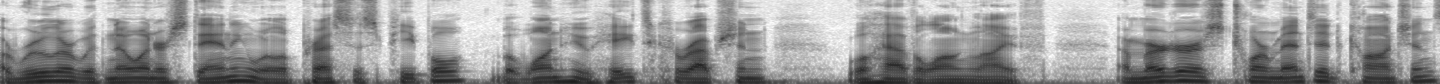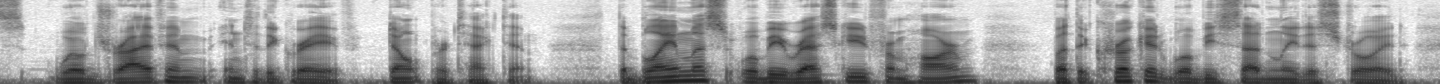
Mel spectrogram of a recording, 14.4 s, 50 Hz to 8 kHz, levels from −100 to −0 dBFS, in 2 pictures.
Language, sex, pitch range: English, male, 80-110 Hz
